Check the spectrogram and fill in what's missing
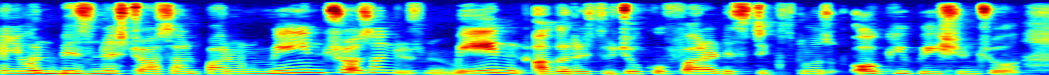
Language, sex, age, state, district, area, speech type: Kashmiri, female, 18-30, Jammu and Kashmir, Kupwara, rural, spontaneous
